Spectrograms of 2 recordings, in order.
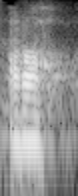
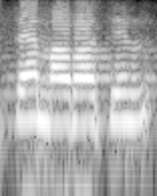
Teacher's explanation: الراء يا سيدي الراء هي المفخمة انما ادي الثاء حقها في النطق ادي الميم حقها في النطق وهي مرققة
